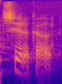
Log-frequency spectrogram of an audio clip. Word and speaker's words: pseudocode: Welcome to today's lesson on pseudocode, and that's pseudo with a silent P.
